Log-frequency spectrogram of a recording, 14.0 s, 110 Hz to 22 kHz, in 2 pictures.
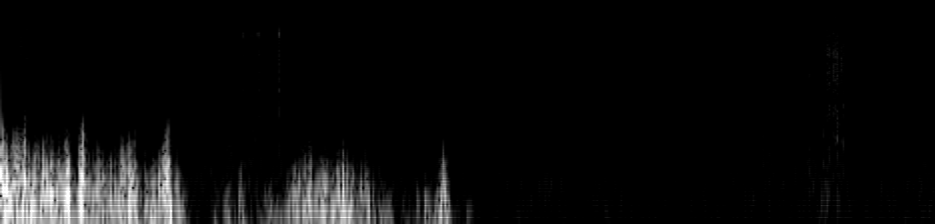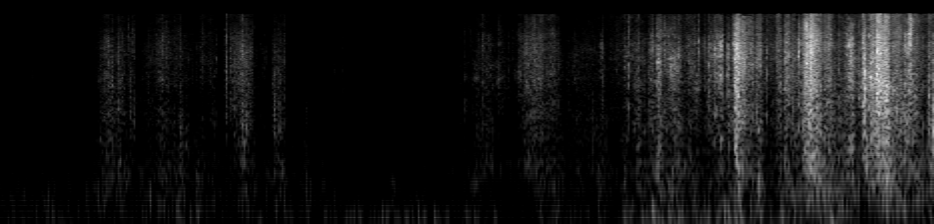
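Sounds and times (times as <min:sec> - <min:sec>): rustling and crunching: 0:05.7 - 0:14.0.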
